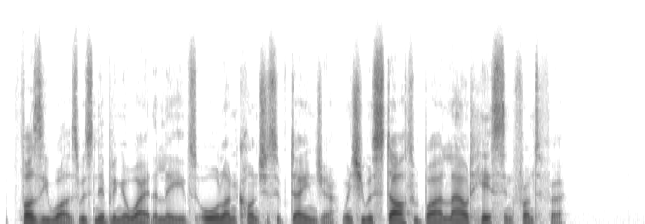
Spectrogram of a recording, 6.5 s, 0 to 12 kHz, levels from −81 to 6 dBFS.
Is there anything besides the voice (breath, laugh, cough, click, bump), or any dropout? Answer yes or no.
no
